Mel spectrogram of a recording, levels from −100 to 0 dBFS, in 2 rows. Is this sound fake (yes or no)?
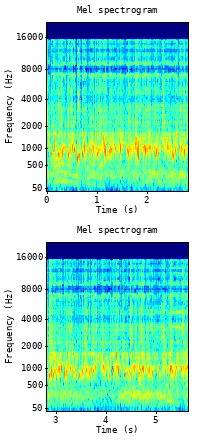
no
